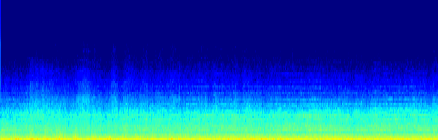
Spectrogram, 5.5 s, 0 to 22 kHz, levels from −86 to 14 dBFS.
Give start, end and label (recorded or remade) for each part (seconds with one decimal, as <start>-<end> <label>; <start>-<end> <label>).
0.0-5.5 recorded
